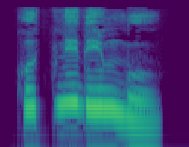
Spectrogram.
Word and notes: ಕುತ್ನಿದಿಂಬು: Kannada

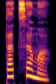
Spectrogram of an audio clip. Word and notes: ತತ್ಸಮ: Kannada; tatsama

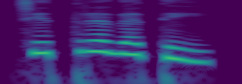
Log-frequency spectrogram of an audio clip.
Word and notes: ಚದುರೋಕ್ತಿ: cadurōkti

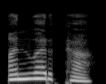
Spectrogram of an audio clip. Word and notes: ಅನ್ವರ್ಥ: Kannada

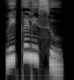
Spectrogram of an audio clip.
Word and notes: ವಿಕಳಿಸು: kannada

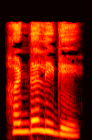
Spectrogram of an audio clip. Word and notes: ಹಡ್ಡಲಿಗೆ: haḍḍalige

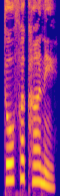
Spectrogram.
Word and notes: ತೋಫಖಾನೆ: Kannada

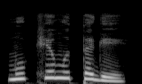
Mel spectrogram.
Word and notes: ಮುಖ್ಯಮುತ್ತಗೆ: kannada

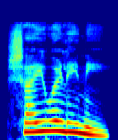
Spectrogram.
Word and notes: ಶೈವಳಿನಿ: kannada

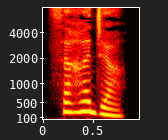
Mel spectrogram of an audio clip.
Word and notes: ಸಹಜ: sahaja

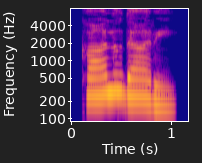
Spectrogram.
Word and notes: ಕಾಲ್ದಾರಿ: kāldāri

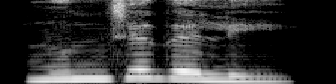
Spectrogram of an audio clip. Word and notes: ಮುಂಜೋಗಿಲ್: Kannada

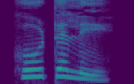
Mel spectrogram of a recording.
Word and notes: ಕೊಡಲೆ: kannada

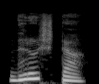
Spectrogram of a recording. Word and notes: ಧೃಷ್ಟೆ: dhřṣṭe

